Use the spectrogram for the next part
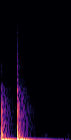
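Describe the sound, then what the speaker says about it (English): Two loud, close knocks on wood in quick succession, each a dull thud with a short ringing decay, and no talk. "Knock on wood."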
